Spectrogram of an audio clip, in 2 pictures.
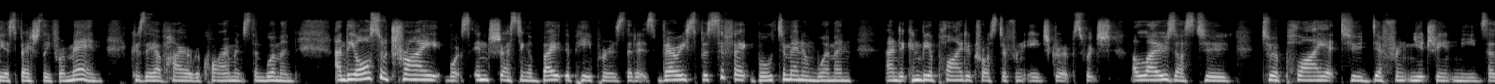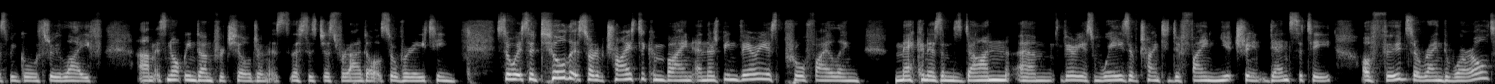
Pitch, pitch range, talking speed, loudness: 185 Hz, 175-205 Hz, 200 wpm, -19 LUFS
